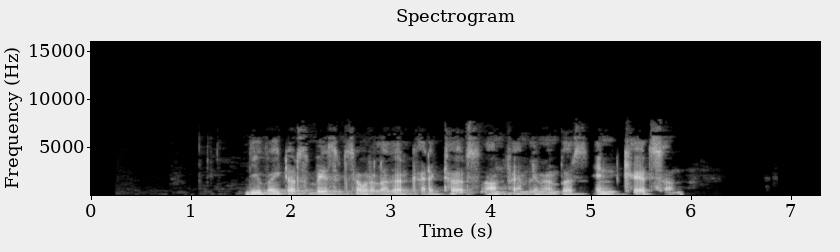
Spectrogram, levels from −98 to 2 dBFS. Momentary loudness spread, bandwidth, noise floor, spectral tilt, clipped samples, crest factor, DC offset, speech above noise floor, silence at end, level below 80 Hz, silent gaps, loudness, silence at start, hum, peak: 6 LU; 7.6 kHz; -77 dBFS; -7 dB/octave; under 0.1%; 22 dB; under 0.1%; 56 dB; 1.4 s; -60 dBFS; none; -21 LUFS; 1.55 s; none; -2 dBFS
